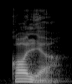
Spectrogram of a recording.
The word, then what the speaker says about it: colla: In this case, the two L's sound like the Y in English, for example, in yes or York. It's almost the same sound. For example, we have the word colla.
